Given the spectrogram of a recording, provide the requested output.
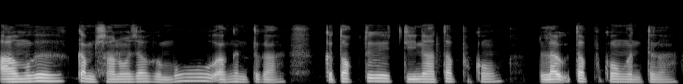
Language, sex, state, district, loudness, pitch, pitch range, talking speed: Wancho, male, Arunachal Pradesh, Longding, -19 LUFS, 125 Hz, 120-140 Hz, 200 wpm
